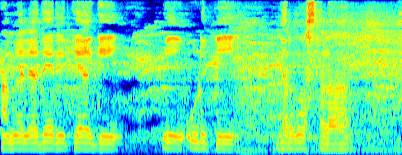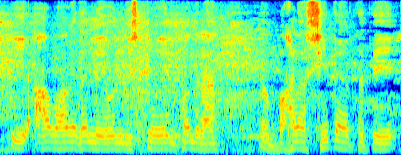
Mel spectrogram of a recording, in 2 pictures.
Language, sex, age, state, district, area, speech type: Kannada, male, 60+, Karnataka, Koppal, rural, spontaneous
